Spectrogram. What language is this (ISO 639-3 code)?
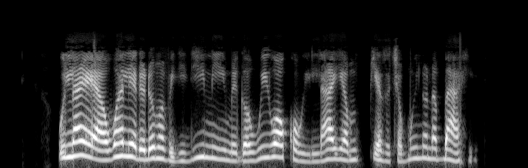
swa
